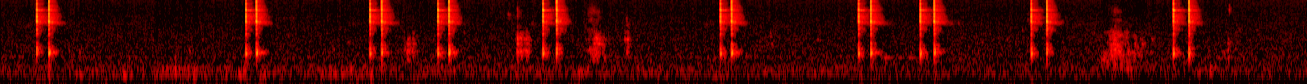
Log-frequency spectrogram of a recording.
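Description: Computer mouse button clicking about ten times at irregular intervals, each click a quick pair of sharp ticks, with near silence between them.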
